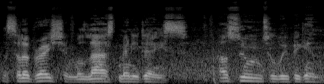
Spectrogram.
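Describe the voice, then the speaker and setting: A man's voice: medium pitch, fairly quick, natural voice. A man acting a steadfast Viking warrior and counsellor in a video game cutscene, grave, terse and commanding. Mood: grave, composed. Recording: clearly noisy background.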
